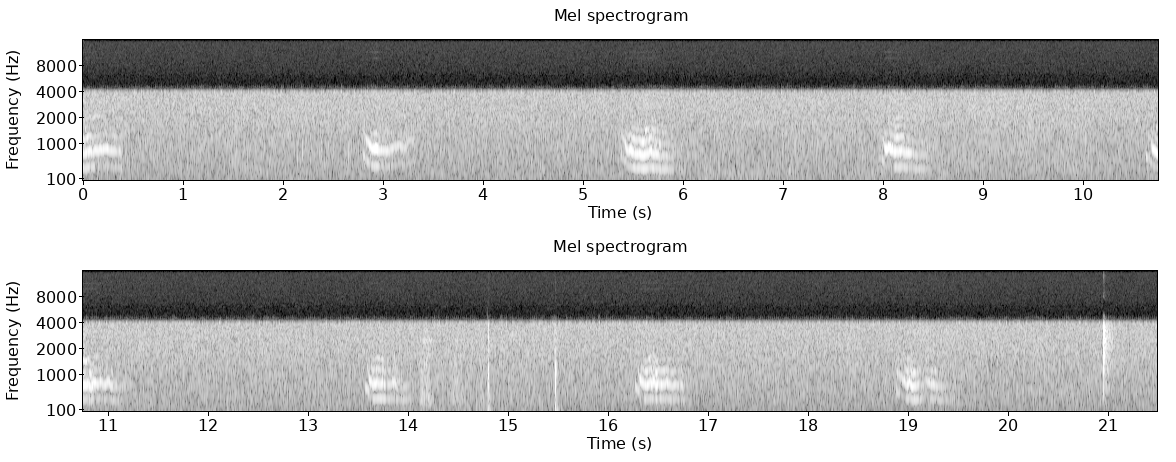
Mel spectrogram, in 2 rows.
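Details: Pet ferret snoring while asleep: soft, squeaky, whistling snores recurring regularly about 22 times a minute.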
